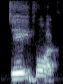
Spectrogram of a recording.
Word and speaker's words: JBOD: Esse é o JBOD, né, JBOD. Essa é a pronúncia mais correta aí.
